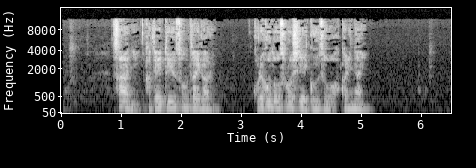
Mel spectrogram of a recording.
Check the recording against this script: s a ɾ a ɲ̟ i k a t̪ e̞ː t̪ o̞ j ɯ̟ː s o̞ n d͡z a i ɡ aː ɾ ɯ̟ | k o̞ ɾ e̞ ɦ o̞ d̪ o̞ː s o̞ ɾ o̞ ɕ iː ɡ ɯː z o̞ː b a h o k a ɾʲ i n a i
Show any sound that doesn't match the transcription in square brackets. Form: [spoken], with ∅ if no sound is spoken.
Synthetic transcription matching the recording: s a ɾ a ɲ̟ i k a t̪ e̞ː t̪ o̞ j ɯ̟ː s [õ̞] n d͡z a i ɡ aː ɾ ɯ̟ | k o̞ ɾ e̞ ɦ o̞ d̪ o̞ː s o̞ ɾ o̞ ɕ iː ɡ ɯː z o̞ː [β] a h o k a ɾʲ i n a i

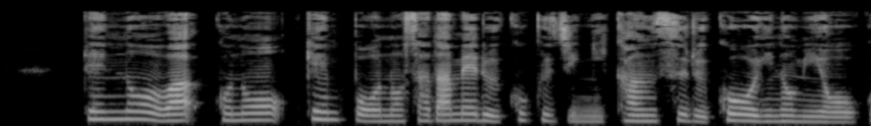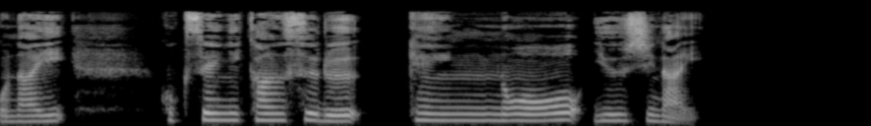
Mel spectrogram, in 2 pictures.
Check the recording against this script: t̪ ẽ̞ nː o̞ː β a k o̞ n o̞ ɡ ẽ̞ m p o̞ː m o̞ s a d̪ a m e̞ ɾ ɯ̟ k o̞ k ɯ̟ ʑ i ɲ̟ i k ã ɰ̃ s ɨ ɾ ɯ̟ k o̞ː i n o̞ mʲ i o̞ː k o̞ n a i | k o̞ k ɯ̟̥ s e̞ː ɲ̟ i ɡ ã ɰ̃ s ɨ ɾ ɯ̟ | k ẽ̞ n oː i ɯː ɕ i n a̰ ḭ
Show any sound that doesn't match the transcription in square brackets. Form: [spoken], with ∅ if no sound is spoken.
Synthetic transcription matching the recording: t̪ ẽ̞ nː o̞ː β a k o̞ n o̞ [k] ẽ̞ m p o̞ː [n] o̞ s a d̪ a m e̞ ɾ ɯ̟ k o̞ k ɯ̟ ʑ i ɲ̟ i k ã ɰ̃ s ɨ ɾ ɯ̟ k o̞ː i n o̞ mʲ i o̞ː k o̞ n a i | k o̞ k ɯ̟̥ s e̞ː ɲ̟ i [k] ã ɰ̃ s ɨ ɾ ɯ̟ | k ẽ̞ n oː [j] ɯː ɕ i n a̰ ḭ

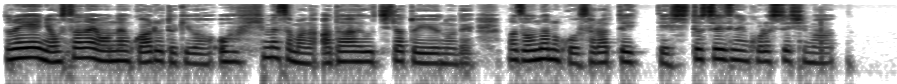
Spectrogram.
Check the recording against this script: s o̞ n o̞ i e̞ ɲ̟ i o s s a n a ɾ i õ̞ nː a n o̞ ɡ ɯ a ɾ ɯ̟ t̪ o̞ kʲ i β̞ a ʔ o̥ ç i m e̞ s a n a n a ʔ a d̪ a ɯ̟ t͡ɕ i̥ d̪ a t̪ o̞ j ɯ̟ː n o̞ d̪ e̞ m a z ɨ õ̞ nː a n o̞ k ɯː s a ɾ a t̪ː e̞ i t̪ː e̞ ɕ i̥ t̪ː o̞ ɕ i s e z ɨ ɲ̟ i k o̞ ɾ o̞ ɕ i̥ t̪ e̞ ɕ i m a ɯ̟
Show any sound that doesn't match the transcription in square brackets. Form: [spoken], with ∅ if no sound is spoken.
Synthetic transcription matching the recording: s o̞ n o̞ i e̞ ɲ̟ i o s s a n a [∅] i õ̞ nː a n o̞ [k] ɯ a ɾ ɯ̟ t̪ o̞ kʲ i β̞ a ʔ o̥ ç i m e̞ s a [m] a n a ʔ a d̪ a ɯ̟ t͡ɕ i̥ d̪ a t̪ o̞ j ɯ̟ː n o̞ d̪ e̞ m a z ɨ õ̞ nː a n o̞ k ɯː s a ɾ a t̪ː e̞ i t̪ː e̞ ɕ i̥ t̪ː o̞ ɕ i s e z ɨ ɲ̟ i k o̞ ɾ o̞ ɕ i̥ t̪ e̞ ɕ i m a ɯ̟

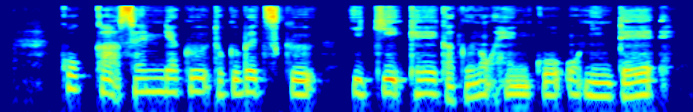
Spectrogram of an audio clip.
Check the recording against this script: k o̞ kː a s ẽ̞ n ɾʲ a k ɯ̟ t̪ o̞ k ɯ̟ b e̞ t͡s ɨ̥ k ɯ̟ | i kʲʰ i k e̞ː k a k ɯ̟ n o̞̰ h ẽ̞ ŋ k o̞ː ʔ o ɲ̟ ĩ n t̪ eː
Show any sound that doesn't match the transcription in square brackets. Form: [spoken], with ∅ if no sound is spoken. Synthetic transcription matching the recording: k o̞ kː a s ẽ̞ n ɾʲ a k ɯ̟ t̪ o̞ k ɯ̟ b e̞ t͡s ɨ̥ k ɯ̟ | i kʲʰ i k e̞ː k a k ɯ̟ n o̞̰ h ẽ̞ ŋ k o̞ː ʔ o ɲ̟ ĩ n t̪ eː

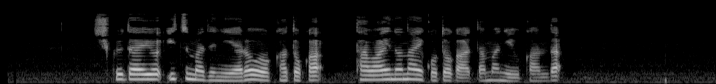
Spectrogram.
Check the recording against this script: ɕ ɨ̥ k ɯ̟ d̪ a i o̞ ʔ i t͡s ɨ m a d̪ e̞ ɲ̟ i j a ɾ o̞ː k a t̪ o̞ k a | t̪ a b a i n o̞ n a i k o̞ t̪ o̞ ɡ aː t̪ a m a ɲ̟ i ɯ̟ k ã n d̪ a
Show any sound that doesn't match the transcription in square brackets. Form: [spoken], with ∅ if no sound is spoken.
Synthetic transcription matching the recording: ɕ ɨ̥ k ɯ̟ d̪ a i o̞ ʔ i t͡s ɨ m a d̪ e̞ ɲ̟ i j a ɾ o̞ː k a t̪ o̞ k a | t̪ a [β] a i n o̞ n a i k o̞ t̪ o̞ ɡ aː t̪ a m a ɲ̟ i ɯ̟ k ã n d̪ a

